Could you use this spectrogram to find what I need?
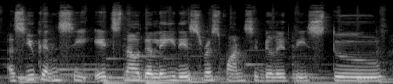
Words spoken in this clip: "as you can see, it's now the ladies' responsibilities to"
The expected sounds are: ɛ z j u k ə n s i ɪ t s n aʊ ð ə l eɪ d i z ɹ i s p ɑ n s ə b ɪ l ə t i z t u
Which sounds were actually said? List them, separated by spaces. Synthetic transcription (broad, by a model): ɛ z j u k ə n s i ɪ t s n aʊ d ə l eɪ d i s ɹ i s p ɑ n s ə b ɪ l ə t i s t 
